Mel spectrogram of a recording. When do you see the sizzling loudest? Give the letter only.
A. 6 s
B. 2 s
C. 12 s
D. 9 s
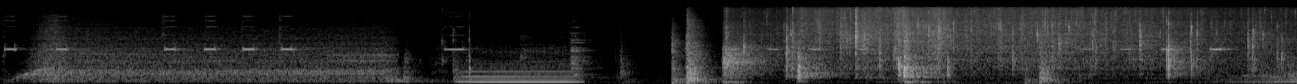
D.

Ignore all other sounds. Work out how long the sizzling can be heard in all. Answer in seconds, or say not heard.
6 s.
